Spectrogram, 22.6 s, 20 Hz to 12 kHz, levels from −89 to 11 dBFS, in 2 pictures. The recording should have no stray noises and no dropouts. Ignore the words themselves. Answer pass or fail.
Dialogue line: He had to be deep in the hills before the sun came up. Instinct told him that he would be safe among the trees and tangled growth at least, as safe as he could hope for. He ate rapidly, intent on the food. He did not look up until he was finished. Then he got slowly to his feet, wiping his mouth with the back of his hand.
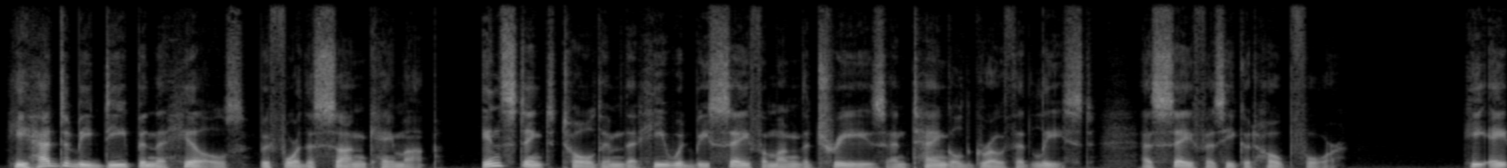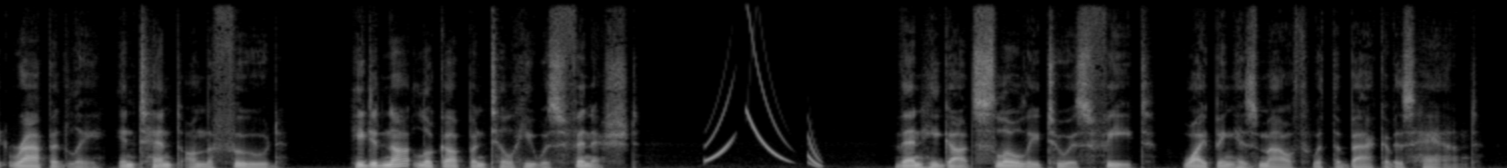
fail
